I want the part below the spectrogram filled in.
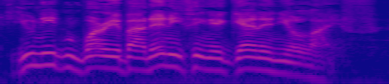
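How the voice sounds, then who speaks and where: A man's voice: mid-range voice, lively intonation, normal speed. An actor playing an earnest, insistent man in a radio drama. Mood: earnest wooing.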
